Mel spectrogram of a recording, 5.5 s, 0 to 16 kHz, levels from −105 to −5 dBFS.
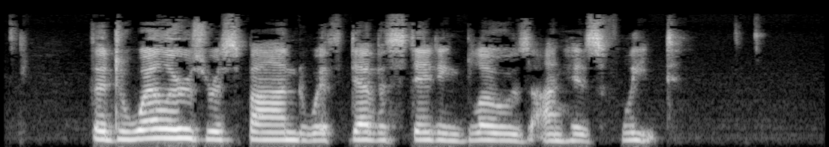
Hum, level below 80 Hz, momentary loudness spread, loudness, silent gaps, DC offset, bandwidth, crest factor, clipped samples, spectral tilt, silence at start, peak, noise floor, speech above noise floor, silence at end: none; -66 dBFS; 11 LU; -19 LUFS; none; under 0.1%; 11.5 kHz; 16 dB; under 0.1%; -4 dB/octave; 0.6 s; -4 dBFS; -57 dBFS; 38 dB; 0.45 s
